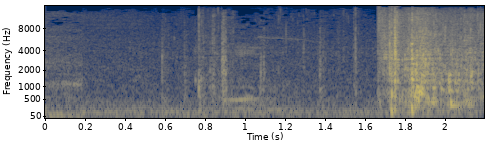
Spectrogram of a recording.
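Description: A large bass hitting the river water with a loud splash near the end, a clumsy release as the squirming fish slips out of the hand while being switched between hands.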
